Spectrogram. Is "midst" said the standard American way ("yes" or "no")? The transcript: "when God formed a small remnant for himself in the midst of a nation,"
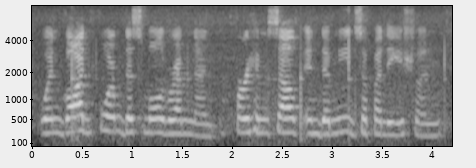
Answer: no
